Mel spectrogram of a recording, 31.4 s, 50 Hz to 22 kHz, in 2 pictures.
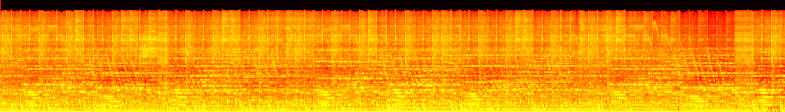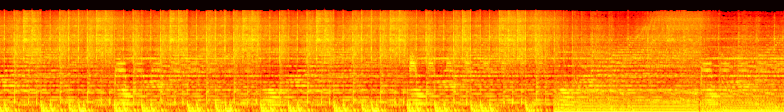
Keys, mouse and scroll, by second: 1.3 g, 6.0 shift+middle click, 6.6 click, 7.0 Tab, 7.6 shift+middle click, 8.2 scroll up 2, 8.8 scroll down 2, 9.5 ctrl+Tab, 13.1 shift+middle click, 13.7 scroll up 1, 14.4 shift+middle click, 16.0 shift+middle click, 16.5 shift+middle click, 17.3 click, 17.9 shift+click, 18.7 shift+click, 19.9 scroll up 1, 20.5 scroll down 1, 21.0 shift+middle click, 22.4 KP_Decimal, 23.7 click, 24.2 shift+click, 25.1 shift+middle click, 27.9 ctrl+KP_Add, 29.4 s.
